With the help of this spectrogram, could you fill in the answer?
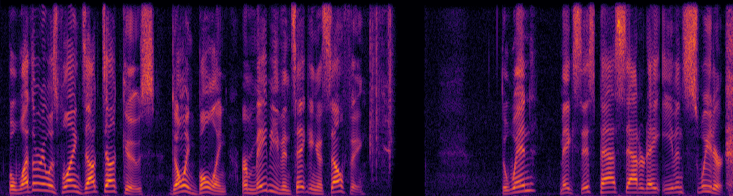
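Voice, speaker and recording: A man at a high pitch, moderate pace, very wide pitch swings, long and frequent pauses, dry and close sound with no echo. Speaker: sports anchor and reporter. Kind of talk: TV sports news highlights.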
